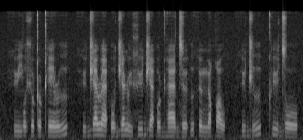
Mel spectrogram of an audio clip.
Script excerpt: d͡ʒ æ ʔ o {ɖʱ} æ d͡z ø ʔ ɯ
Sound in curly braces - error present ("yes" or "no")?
no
